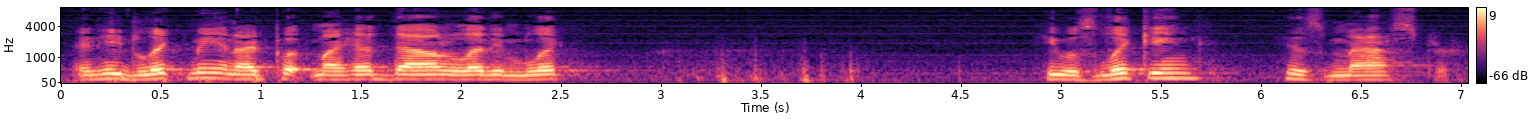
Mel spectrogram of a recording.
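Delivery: usual speaking voice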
